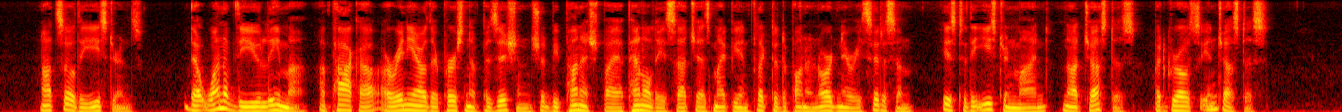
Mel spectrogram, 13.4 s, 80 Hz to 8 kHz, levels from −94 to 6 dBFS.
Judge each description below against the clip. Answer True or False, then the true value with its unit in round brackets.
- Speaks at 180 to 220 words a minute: True (190 wpm)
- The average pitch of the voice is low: True (110 Hz)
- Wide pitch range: False (4.3 semitones)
